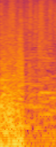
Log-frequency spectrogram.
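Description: Missile explosion in a video game, a single loud crashing boom in the first moment that drops abruptly into a lingering rumble.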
